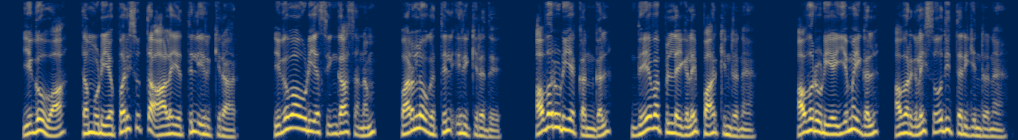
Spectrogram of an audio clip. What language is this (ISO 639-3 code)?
tam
